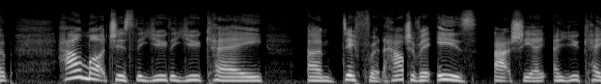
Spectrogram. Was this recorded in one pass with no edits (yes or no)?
no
